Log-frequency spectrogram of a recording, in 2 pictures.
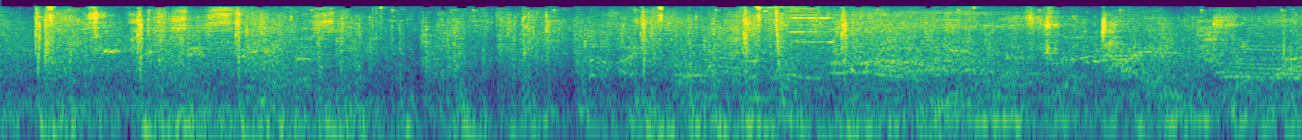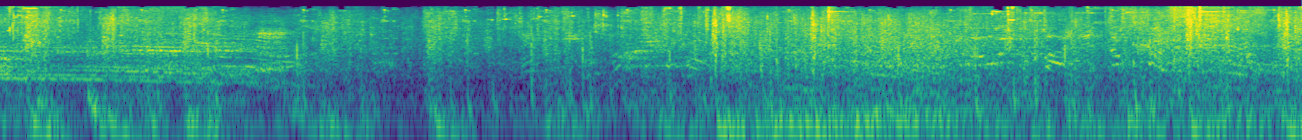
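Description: Guns fire rapid bursts of shots.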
